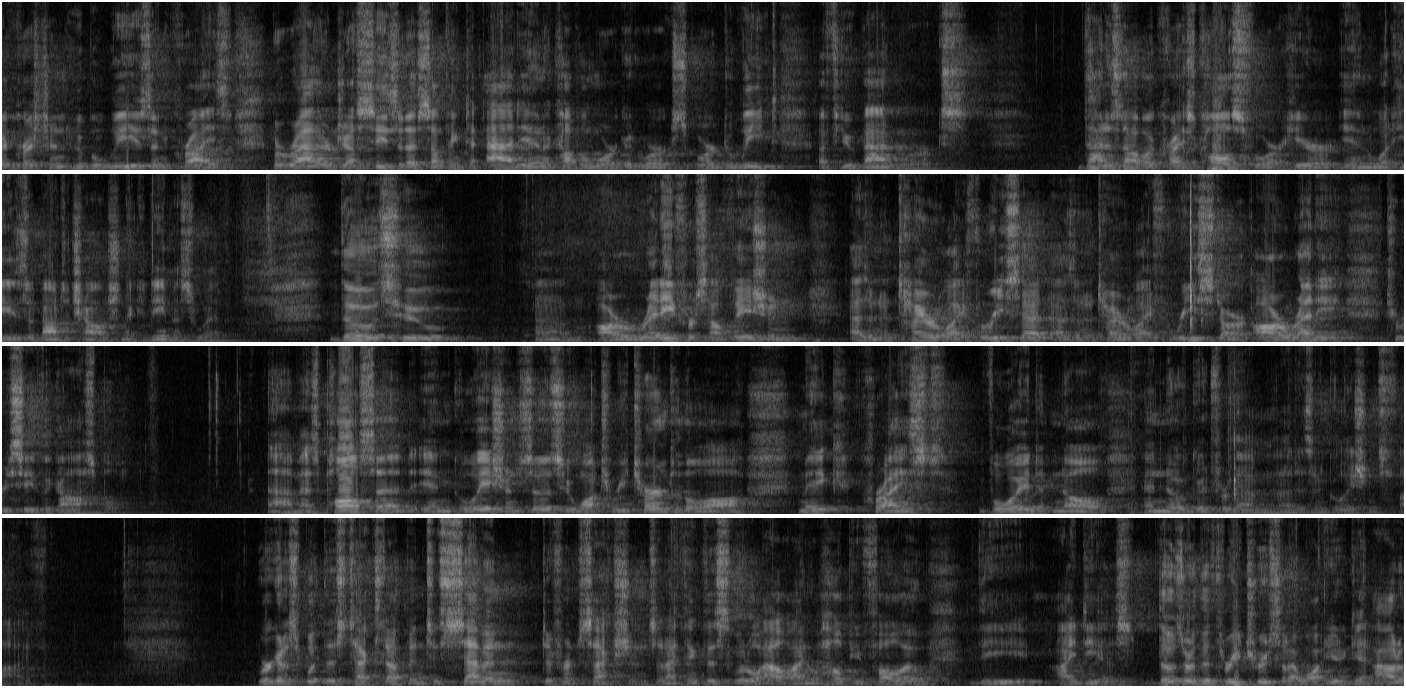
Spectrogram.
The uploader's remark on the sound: Though originally taught in Koinonia, the same address was delivered in sermon form to the congregation at Landmark.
